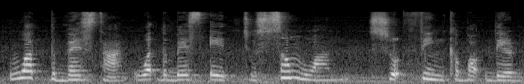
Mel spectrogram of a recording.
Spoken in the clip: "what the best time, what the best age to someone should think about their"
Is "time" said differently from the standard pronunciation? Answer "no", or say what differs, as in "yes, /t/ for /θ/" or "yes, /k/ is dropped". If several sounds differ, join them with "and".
no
